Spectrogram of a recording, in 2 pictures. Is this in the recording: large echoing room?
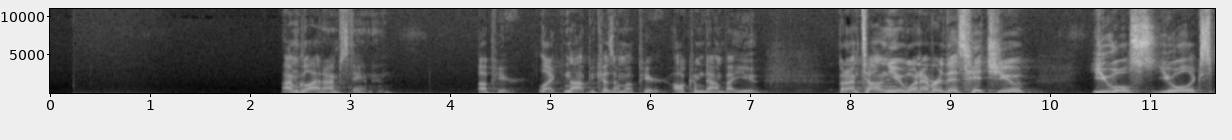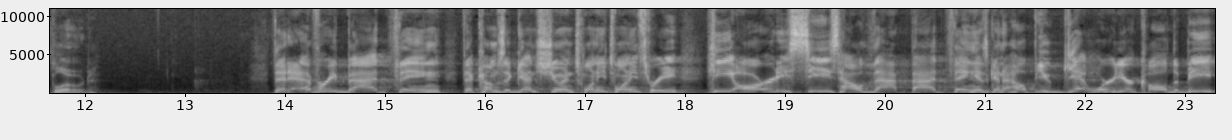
yes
